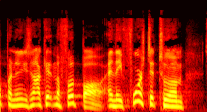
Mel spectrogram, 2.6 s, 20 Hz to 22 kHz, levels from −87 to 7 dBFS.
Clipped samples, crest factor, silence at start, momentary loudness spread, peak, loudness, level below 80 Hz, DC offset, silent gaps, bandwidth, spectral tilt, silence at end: under 0.1%; 14 dB; 0 s; 3 LU; -2 dBFS; -16 LUFS; -60 dBFS; under 0.1%; none; 12.5 kHz; -5.5 dB/octave; 0.3 s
